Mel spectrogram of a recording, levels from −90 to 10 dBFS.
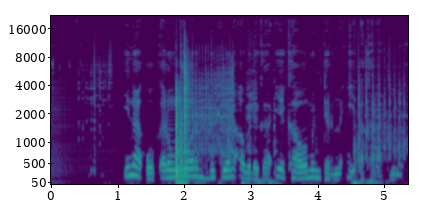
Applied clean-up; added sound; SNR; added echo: classical method spectral subtraction.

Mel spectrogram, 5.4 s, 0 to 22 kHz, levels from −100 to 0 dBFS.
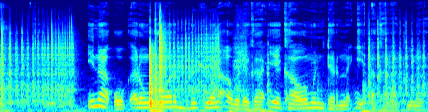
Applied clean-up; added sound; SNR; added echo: none; Coin (dropping); -1 dB; none.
